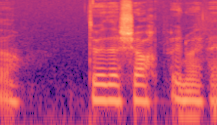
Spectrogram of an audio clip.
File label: "siop", Welsh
